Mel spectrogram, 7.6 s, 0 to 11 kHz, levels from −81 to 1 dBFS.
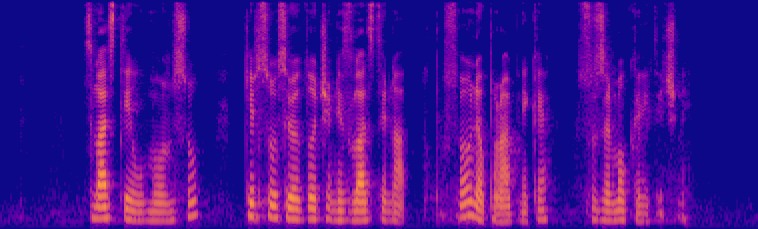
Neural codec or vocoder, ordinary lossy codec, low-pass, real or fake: autoencoder, 22.05 kHz, a latent of 192 numbers a frame, VITS, trained on one speaker; none; none; fake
